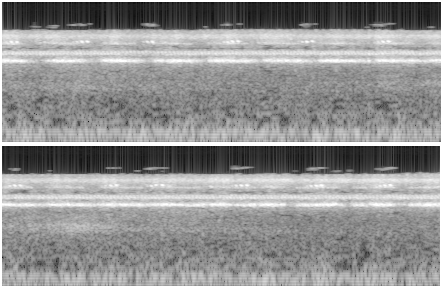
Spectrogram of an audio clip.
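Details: Evening nature ambience of chirping crickets with wind: a continuous high metallic trill beating steadily near twice a second, with a faint softer murmur in the middle range around the midpoint.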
